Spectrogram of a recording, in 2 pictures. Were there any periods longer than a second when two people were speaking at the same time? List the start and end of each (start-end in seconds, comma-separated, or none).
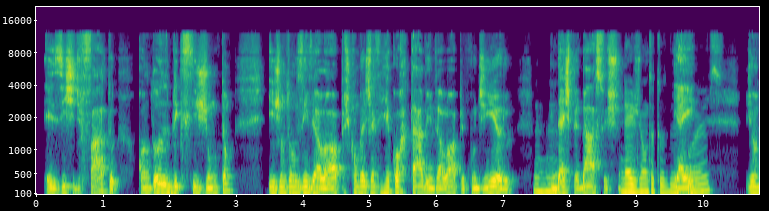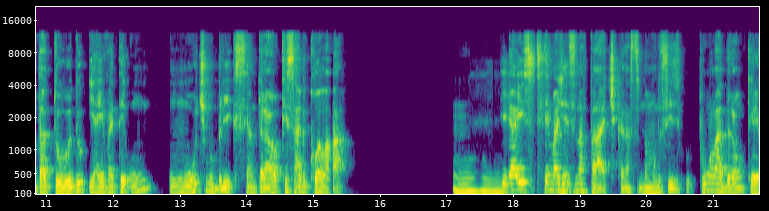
none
